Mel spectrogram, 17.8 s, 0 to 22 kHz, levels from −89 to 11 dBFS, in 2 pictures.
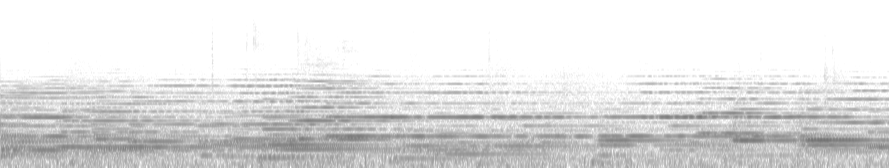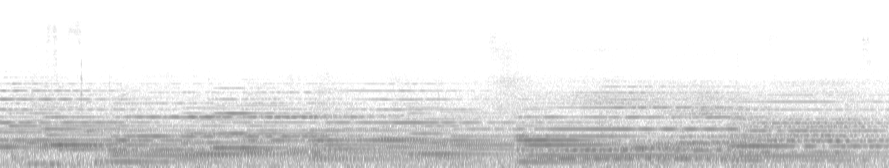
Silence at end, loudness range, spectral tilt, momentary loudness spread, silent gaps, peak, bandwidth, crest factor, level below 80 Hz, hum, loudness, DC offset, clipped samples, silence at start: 0 s; 4 LU; -6.5 dB/octave; 8 LU; none; -30 dBFS; 13 kHz; 14 dB; -64 dBFS; none; -44 LUFS; under 0.1%; under 0.1%; 0 s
